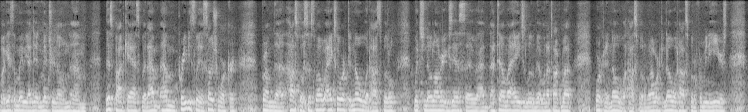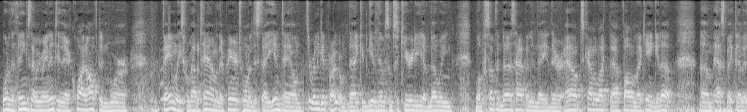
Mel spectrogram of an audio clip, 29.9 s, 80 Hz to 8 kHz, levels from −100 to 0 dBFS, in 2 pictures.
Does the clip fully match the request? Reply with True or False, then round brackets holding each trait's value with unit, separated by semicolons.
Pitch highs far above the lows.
False (3.1 semitones)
